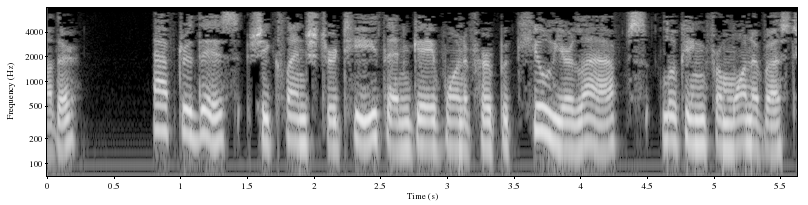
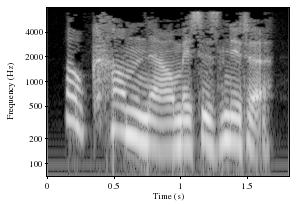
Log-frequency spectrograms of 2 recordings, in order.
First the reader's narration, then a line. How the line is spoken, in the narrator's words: Mameha said with a laugh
